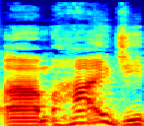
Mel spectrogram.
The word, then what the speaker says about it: Khegai: And then you have, you know, Khegai, the K is silent.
